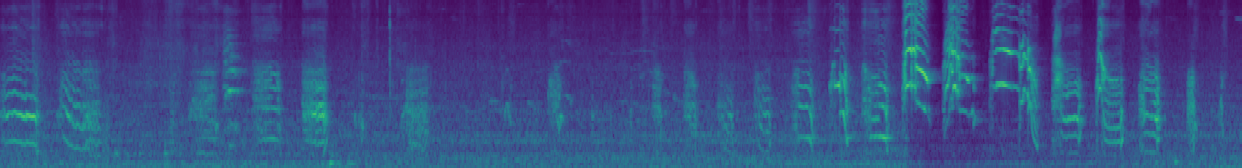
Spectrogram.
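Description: Toy poodle puppies whimper and yip in quick, high, wavering cries that bend up and down.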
